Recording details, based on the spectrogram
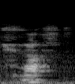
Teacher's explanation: The R is in German words like in the throat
